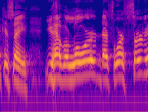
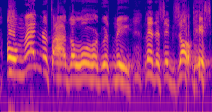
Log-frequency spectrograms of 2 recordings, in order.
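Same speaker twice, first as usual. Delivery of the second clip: very high, loud shouted praise, slow; ecstatic preaching; 6 semitones higher, 9 dB louder, slower than usual. Real, not acted. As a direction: burst into joyful shouting.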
